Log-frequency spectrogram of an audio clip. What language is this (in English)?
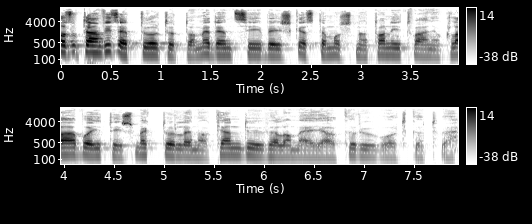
Hungarian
